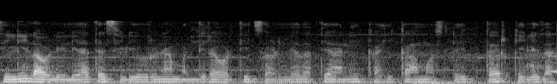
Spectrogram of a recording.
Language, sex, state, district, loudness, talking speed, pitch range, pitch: Marathi, male, Maharashtra, Pune, -19 LUFS, 195 wpm, 110-120 Hz, 115 Hz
